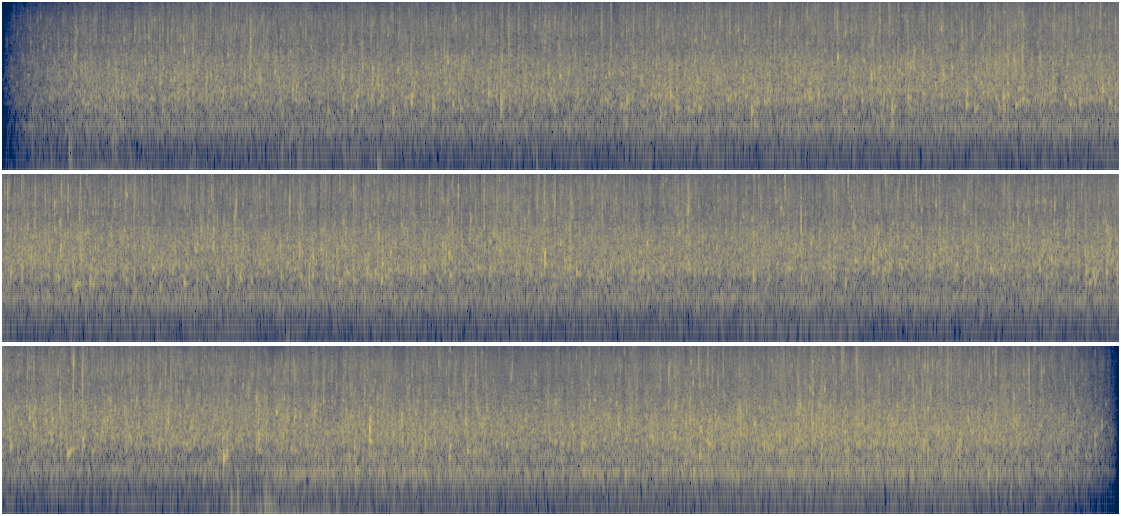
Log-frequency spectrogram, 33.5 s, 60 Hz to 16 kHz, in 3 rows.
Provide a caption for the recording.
Water Stream-Flowing 06
A selection of nature sounds.
babbling, brook, creek, field-recording, flow, flowing, gurgle, liquid, nature, outdoors, stream, water, wet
